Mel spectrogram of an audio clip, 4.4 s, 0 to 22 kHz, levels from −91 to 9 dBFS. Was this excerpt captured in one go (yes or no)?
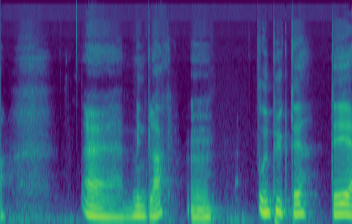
yes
